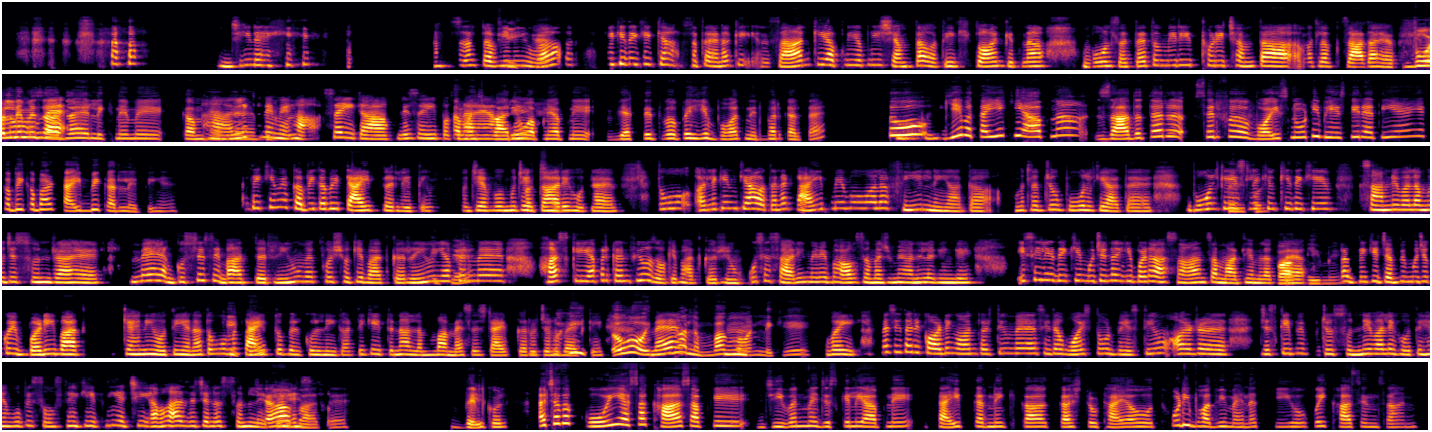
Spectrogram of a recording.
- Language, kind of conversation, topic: Hindi, podcast, आप वॉइस नोट और टाइप किए गए संदेश में से कब कौन सा चुनते हैं?
- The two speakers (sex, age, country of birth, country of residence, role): female, 20-24, India, India, guest; female, 25-29, India, India, host
- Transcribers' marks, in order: laugh; laughing while speaking: "नहीं"; laugh; other background noise; laughing while speaking: "क्या"; in English: "वॉइस नोट"; in English: "टाइप"; in English: "टाइप"; in English: "टाइप"; in English: "फील"; in English: "कन्फ्यूज़"; in English: "टाइप"; in English: "टाइप"; in English: "ऑन"; in English: "वॉइस नोट"; laughing while speaking: "आवाज़"; laughing while speaking: "इसको"; in English: "टाइप"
